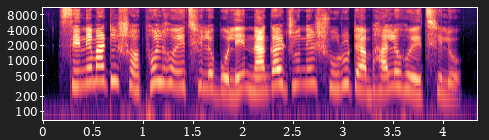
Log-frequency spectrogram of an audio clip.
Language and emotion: Bengali, neutral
